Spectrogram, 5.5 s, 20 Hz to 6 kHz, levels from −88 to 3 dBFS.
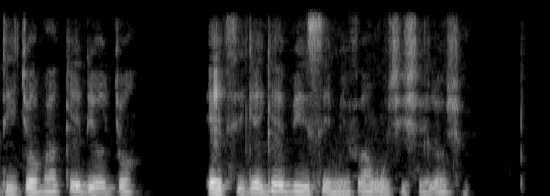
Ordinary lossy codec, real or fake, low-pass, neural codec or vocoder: AAC, 48 kbps; real; 5.4 kHz; none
